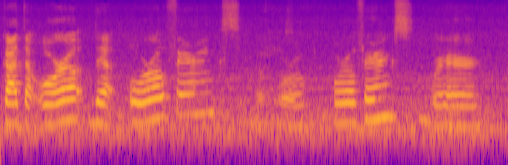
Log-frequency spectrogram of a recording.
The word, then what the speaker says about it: pharynx: right you've got your pharynx and if you think it's actually spelled with the ph but it sounds like it starts with an f right pharynx so think it's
